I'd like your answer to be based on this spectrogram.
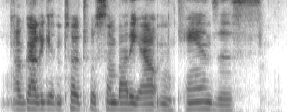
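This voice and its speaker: A woman speaks with a very deep, low pitch and a North Carolina accent. The recording is very clean with a silent background. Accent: Southern North Carolina. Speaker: paranormal investigator and live streamer. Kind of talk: casual live stream chat. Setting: live stream. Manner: rambling, conversational.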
